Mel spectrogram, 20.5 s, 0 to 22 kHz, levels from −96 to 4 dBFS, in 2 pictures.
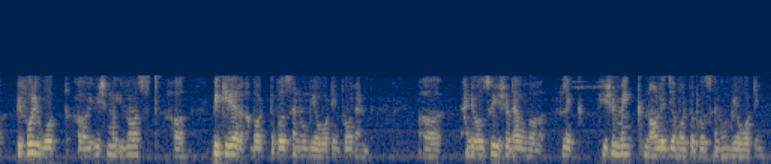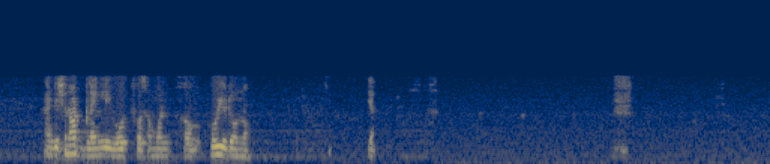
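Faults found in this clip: Nothing to flag on this speech call, just the usual G.711 telephone sound with the band topping out around 4 kHz and a faint hiss riding along with the level, as that path is meant to behave.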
